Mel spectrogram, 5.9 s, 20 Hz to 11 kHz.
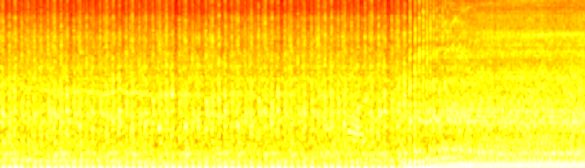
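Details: John Deere 2020 tractor diesel after rebuild, first start on a jump starter with slow cranking: clatters at a steady, even beat then settles into a smooth, firm idle; started fairly easily, some fuel leaks noted; normal idle.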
